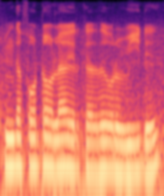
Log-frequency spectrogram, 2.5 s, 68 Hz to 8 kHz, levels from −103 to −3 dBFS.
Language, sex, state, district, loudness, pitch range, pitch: Tamil, male, Tamil Nadu, Chennai, -11 LUFS, 125-140 Hz, 130 Hz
